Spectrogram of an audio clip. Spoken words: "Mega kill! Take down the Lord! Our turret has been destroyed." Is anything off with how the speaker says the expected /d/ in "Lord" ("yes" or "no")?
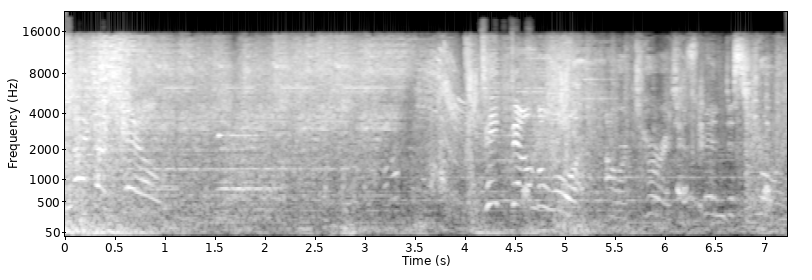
yes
